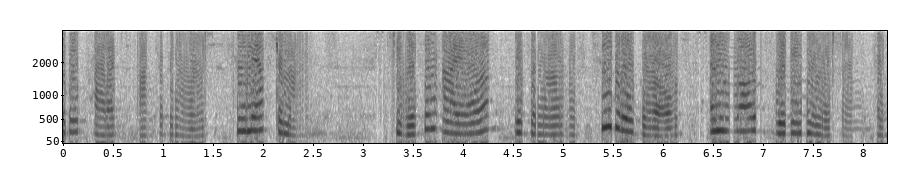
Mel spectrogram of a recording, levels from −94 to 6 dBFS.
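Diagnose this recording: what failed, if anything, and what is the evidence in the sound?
Mu-law and A-law mixed up, throughout: a codec-stage fault. A-law telephone speech is decoded as mu-law, scrambling levels into harsh distortion and lifting pauses into noise.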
